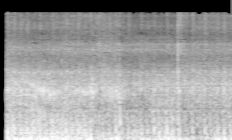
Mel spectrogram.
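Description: Dirt bike engine running steadily.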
